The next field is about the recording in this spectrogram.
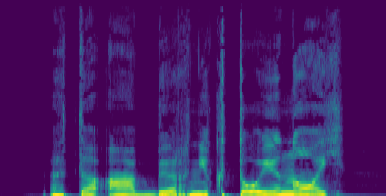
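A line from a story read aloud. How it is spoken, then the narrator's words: Hissed through teeth. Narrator (Russian): сквозь зубы прошипел магистр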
